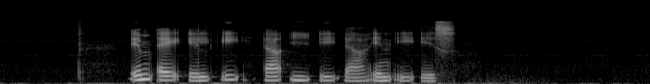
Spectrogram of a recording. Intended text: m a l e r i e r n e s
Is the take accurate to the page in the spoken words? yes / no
yes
